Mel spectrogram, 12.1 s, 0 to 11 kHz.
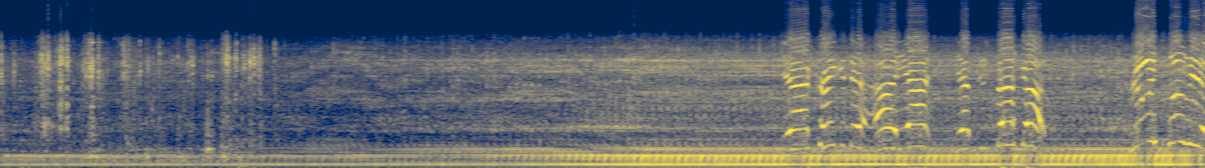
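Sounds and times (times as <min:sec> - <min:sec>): sharp clicks and knocks: 0:00.0 - 0:02.9
riding lawn mower engine running: 0:00.0 - 0:12.0.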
